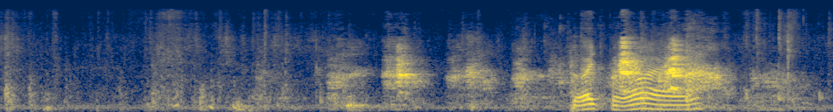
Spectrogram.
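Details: Male liver and white English Springer Spaniel indoors, after spoken commands to sit, gives a short wavering, yodel-like whine that rises and falls twice near the end, with a man's voice talking before it.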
